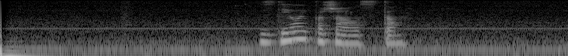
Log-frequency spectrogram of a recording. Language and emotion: Russian, neutral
